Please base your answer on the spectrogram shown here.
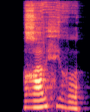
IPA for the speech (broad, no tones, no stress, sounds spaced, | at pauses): ʁ a v fʲ ɔ̤ l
